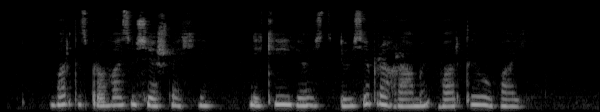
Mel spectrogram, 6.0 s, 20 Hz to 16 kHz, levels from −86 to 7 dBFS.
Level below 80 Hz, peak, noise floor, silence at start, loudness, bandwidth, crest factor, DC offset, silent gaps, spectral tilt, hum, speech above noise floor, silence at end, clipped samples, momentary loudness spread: under -90 dBFS; -22 dBFS; -73 dBFS; 0.5 s; -36 LUFS; 11.5 kHz; 14 dB; under 0.1%; none; -4.5 dB/octave; none; 37 dB; 0.75 s; under 0.1%; 9 LU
